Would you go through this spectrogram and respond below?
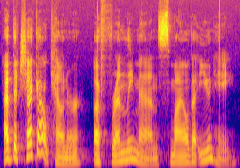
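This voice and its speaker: A woman storyteller reads to children. Her voice is mellow and low, and she takes her time, with lively, expressive intonation. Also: slight background noise. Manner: deliberate, with explanatory asides to children. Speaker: storytime reader.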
